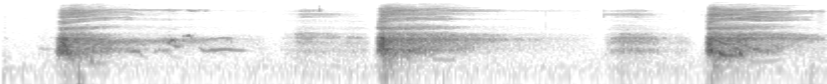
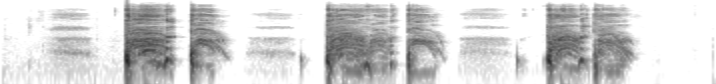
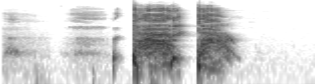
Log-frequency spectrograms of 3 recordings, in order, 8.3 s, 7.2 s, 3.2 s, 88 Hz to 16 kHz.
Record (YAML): exhalation_length: 8.3 s
exhalation_amplitude: 6057
exhalation_signal_mean_std_ratio: 0.46
three_cough_length: 7.2 s
three_cough_amplitude: 32768
three_cough_signal_mean_std_ratio: 0.36
cough_length: 3.2 s
cough_amplitude: 32271
cough_signal_mean_std_ratio: 0.42
survey_phase: beta (2021-08-13 to 2022-03-07)
age: 45-64
gender: Female
wearing_mask: 'No'
symptom_runny_or_blocked_nose: true
symptom_fatigue: true
smoker_status: Ex-smoker
respiratory_condition_asthma: false
respiratory_condition_other: false
recruitment_source: REACT
submission_delay: 1 day
covid_test_result: Negative
covid_test_method: RT-qPCR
